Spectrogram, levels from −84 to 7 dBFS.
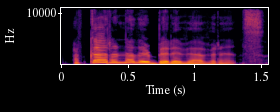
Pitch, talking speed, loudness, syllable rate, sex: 225 Hz, 230 wpm, -16 LUFS, 8.8 syllables/s, female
